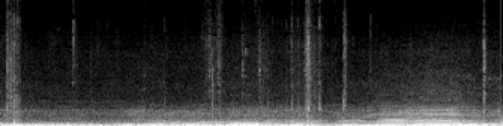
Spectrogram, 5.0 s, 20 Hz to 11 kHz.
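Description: BMW M2 Competition's twin-turbo 3.0-litre inline-six accelerating, heard from inside the cabin: the engine note climbs steadily for about four seconds, then drops sharply at an upshift near the end and starts climbing again.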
